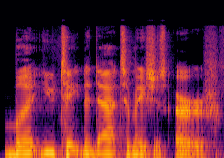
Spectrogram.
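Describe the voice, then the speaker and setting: Male podcast co-host, American, low register, colloquial and folksy. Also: moderate pace, fairly bright tone. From Florida, United States. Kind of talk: casual chat.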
